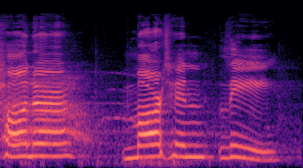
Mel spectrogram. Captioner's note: graduates cheering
